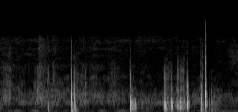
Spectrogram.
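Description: A few short knocks and clicks, one under a second in, another a little later and a quick cluster near the end, over a faint low hum.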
